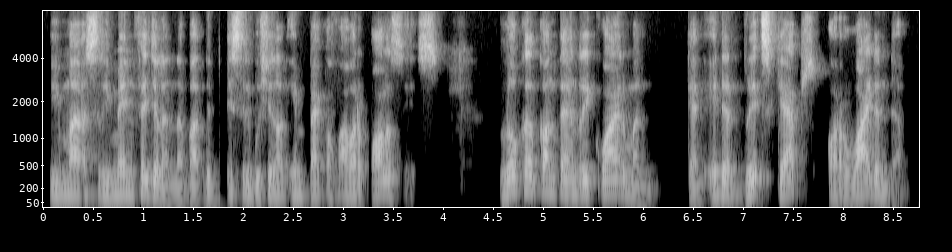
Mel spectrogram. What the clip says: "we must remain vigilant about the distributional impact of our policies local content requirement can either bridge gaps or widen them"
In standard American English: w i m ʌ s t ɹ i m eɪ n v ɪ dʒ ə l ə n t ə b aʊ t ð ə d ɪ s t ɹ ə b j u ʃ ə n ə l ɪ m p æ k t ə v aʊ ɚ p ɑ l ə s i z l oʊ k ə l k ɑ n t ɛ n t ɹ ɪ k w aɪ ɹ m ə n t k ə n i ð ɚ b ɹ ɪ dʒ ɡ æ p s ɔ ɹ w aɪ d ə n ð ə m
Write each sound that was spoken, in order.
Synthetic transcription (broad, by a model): w i m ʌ s t ɹ i m eɪ n f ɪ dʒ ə l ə n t ə b aʊ t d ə d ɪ s t ɹ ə b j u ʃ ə n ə l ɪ m p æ k t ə f aʊ ɚ p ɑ l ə s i s l oʊ k ə l k ɑ n t ɛ n t ɹ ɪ k w aɪ ɹ m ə n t k ə n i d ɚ b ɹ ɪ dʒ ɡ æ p s ɔ ɹ w aɪ d ə n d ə m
